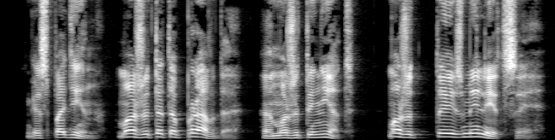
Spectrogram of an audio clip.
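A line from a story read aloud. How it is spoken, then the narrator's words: Mocking tone. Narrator (Russian): главный Гаруда продолжал тем же насмешливым тоном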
